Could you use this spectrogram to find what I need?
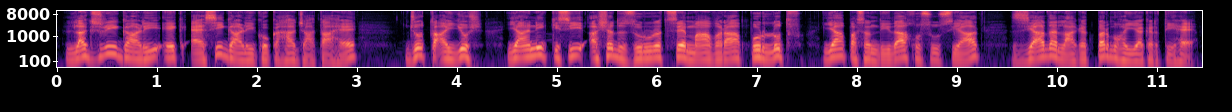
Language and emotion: Urdu, neutral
